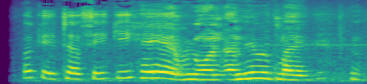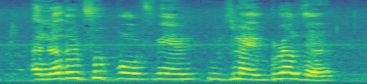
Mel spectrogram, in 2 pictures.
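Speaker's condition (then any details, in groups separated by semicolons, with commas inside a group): Cerebral palsy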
